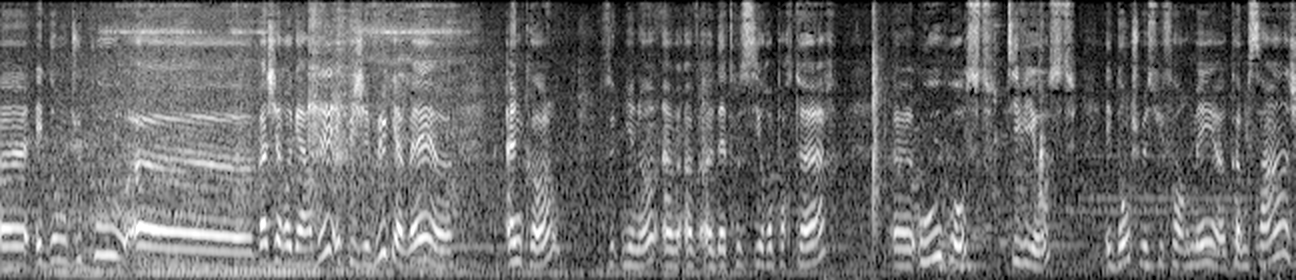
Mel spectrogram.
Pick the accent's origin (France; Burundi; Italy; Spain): France; Guadeloupe; Parce que je suis de la Guadeloupe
